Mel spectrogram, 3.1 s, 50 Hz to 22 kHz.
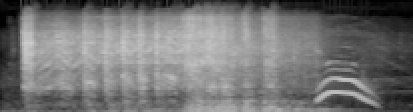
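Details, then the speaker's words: Turbo 3800 Camaro (GT3582 turbo) first start after sitting two years, no proper tune yet, no exhaust fitted: engine fires for about two seconds, choppy and uneven with a couple of sharp pops, cams audible, then dies; rough untuned first start. "we just wanted to get it running and you saw it it fired it popped at least two times dude you could hear the cams too even just with like the couple seconds it was running it sounds kind of Rowdy yeah well there's no exhaust on it right now"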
